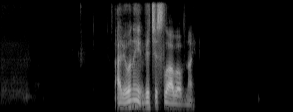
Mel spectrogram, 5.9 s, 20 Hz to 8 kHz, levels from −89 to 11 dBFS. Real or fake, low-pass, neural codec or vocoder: fake; 7.2 kHz; codec, 24 kHz, 0.9 kbps, DualCodec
